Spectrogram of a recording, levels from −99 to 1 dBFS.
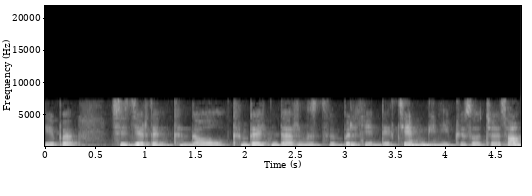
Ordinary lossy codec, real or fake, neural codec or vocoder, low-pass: none; fake; codec, 24 kHz, 0.9 kbps, WavTokenizer, medium speech release version 2; 7.2 kHz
